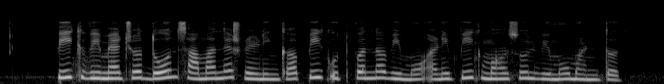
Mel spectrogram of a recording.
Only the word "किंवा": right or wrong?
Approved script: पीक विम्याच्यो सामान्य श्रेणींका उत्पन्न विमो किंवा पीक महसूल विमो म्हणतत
wrong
